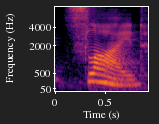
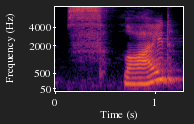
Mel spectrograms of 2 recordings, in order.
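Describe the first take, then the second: First: Said in the usual way. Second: "Slide" split into a held "sss", then "lide"; sounded out. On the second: Shown as a demonstration. Teacher asking pupils to listen, Slide split as s, lide. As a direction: pause after the S in "Slide".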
